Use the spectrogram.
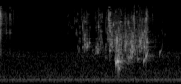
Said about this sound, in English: Victor Blossom poured his son a bowl of cereal.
